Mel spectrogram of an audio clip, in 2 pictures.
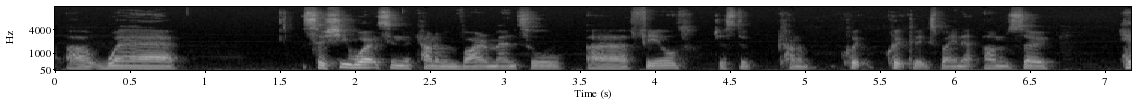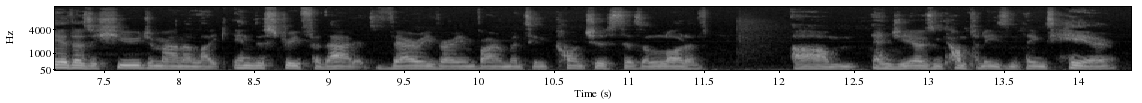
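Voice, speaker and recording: Mellow man, rambling. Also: medium pitch, steady tone, brisk. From Hong Kong. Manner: rambling, many fillers, chuckles mid-sentence. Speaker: game studio owner, guest. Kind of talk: casual interview chat.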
